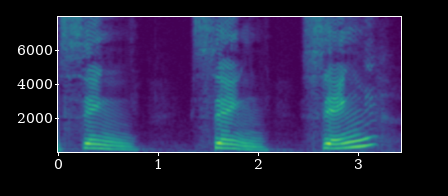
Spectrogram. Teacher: So, NG, the air comes out through the nose. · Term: NG consonant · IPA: /ŋ/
